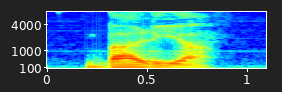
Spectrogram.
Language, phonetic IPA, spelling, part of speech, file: Polish, [ˈbalʲja], balia, noun, Pl-balia.ogg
